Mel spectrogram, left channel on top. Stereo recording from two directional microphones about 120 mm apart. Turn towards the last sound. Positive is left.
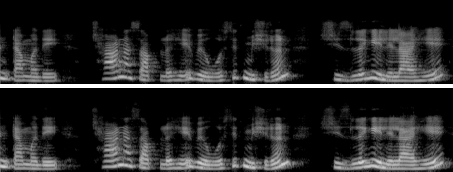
turn(degrees=-20)  # may be behind; listen again after turning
